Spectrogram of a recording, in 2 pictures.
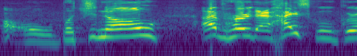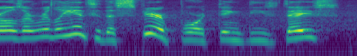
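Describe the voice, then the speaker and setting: A woman voicing an eager, chatty junior detective from a visual novel, excitable and fascinated by the occult. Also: fairly high pitch, normal speed, natural voice. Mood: enthusiastic.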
